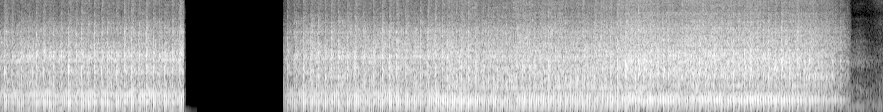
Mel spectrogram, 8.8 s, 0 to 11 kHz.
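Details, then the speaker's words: Murray M2500 two-stroke string trimmer, curb find, first start: steady, even buzzing run with a fast regular firing beat and no misses or knocks; started first pull and runs healthy. "well you're not going to believe it but uh she fired up on the like first pole it was supposed to"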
